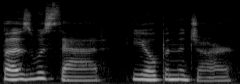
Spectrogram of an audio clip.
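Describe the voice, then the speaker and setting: A woman's voice: mid-range voice, measured pace, darkish tone. A woman teacher leading a read-aloud lesson for pupils, reading expressively and guiding them through a story. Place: indoors at a laptop.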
